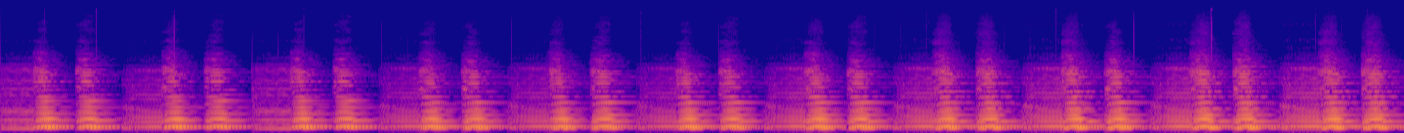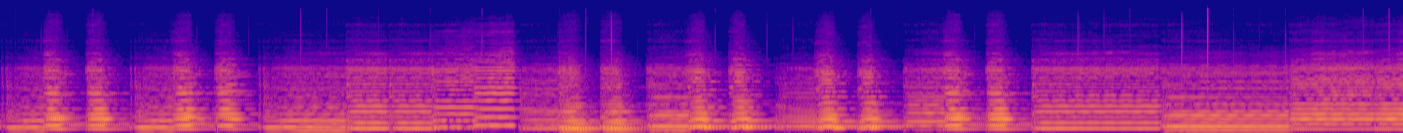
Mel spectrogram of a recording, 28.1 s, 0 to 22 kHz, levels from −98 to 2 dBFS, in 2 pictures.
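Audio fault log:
0.18–27.93 s, word clock ticks: sharp ticks about every 0.3 s as an unlocked receiving clock drifts roughly 70 ppm, dropping or repeating single samples.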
